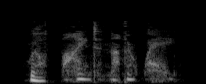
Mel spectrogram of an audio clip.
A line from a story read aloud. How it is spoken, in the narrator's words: I whispered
